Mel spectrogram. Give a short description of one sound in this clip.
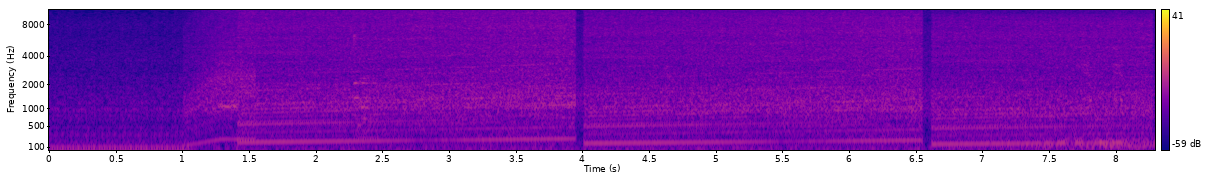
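A car engine revs hard, climbing in pitch and dropping with each gear change.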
